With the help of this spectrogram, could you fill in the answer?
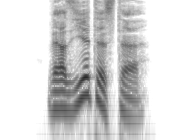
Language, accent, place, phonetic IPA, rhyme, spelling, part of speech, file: German, Germany, Berlin, [vɛʁˈziːɐ̯təstə], -iːɐ̯təstə, versierteste, adjective, De-versierteste.ogg
- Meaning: inflection of versiert: 1. strong/mixed nominative/accusative feminine singular superlative degree 2. strong nominative/accusative plural superlative degree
